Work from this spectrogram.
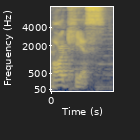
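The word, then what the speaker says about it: Arceus: yeah Aus is yeah Aus is a weird one pronounce some people put it archus is it archus AR I always say archus cuz I don't I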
